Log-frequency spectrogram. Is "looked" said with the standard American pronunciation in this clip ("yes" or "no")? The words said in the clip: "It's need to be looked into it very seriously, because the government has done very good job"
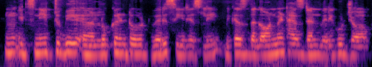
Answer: no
